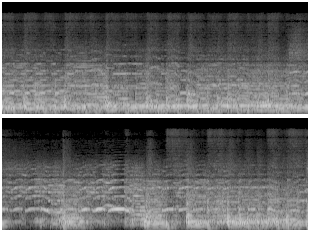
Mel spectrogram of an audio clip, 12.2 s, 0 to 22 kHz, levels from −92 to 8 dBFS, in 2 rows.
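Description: Nothing goes wrong anywhere in the audio, so there's no technical fault to point to at any moment.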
